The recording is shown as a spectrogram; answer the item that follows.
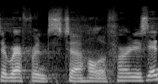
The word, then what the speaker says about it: Holofernes: Yeah, by cutting off the head of Holofernes.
